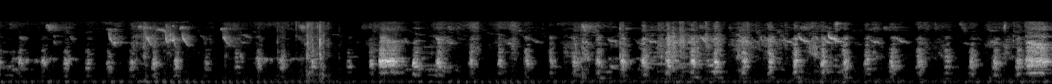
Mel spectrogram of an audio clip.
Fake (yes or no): yes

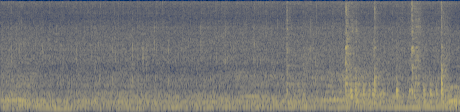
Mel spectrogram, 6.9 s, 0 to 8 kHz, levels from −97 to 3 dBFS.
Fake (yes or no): no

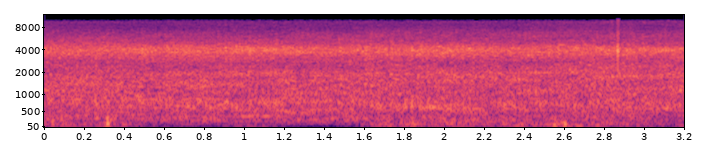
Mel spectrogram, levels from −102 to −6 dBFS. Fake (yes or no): yes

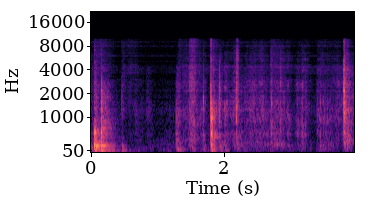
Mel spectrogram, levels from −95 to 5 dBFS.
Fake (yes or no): yes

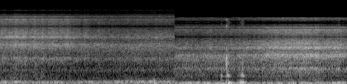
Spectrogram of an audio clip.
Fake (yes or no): yes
